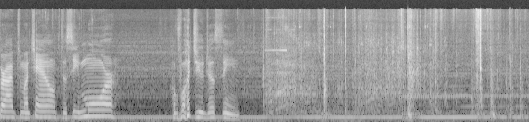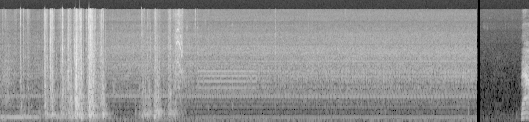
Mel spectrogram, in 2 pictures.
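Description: A small electric motor whines steadily.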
